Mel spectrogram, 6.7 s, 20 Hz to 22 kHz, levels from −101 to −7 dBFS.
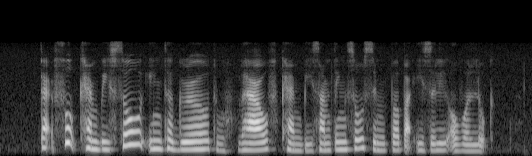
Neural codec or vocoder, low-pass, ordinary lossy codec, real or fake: none; 7.2 kHz; none; real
